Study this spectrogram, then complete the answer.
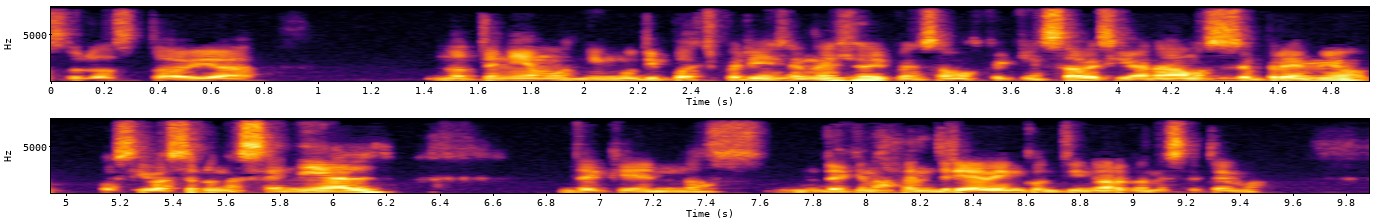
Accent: Argentina; also born or lived in Spain; now in Japan; Yo soy de Argentina, nacido en Argentina, pero soy español.

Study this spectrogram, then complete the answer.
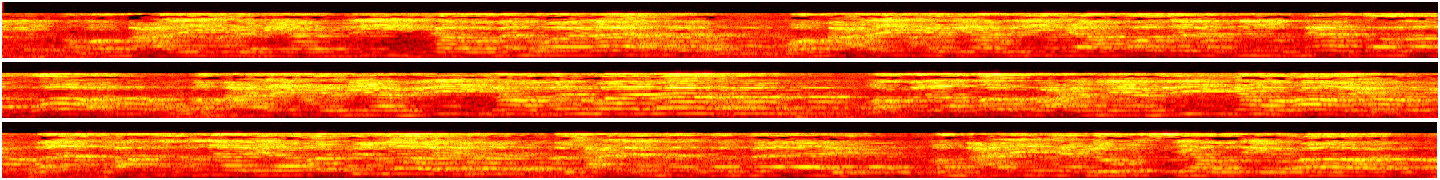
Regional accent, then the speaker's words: Egypt; اللهم احفظ بلدنا مصر وسائر بلاد

